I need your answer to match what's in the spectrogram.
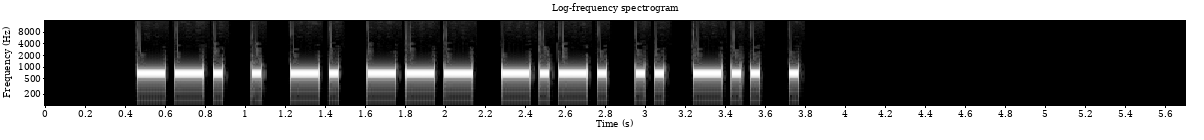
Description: Morse code, heard as a keyed tone, about 25 wpm, 700 Hz. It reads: GENOCIDE
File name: 8 Letter Words - First 3 Letters Given - 25wpm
